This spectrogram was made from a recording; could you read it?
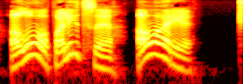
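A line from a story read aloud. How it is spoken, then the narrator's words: Shouting into phone. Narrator (Russian): Кто-то уже кричал в трубку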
